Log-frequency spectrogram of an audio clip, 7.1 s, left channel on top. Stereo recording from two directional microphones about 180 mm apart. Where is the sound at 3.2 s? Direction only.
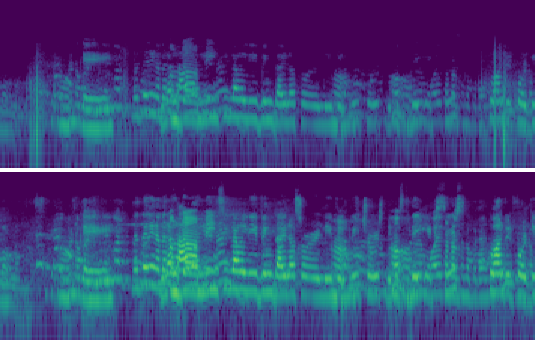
5° left (ahead or behind).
